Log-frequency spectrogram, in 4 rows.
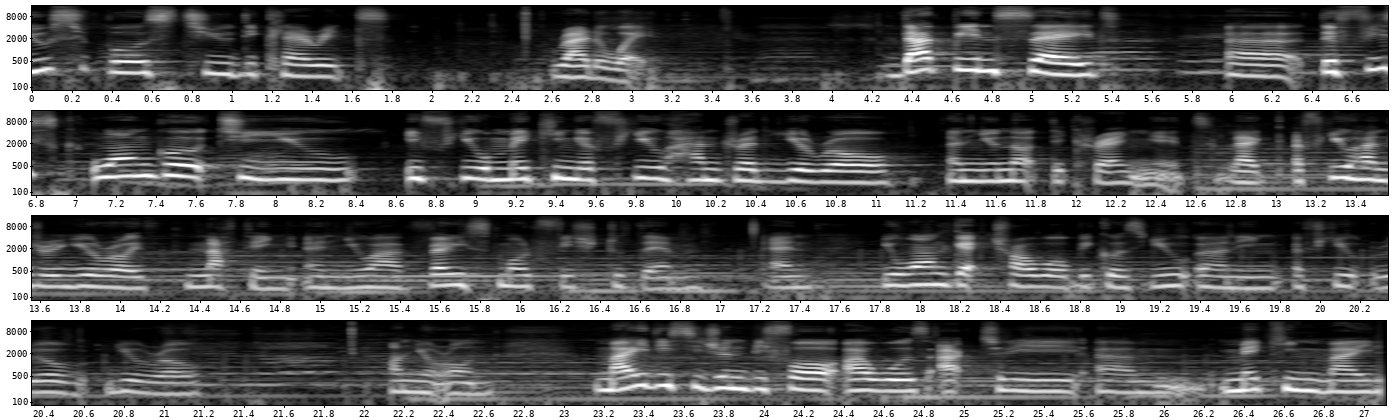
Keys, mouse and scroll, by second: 0.8 middle click, 2.1 middle click, 3.0-6.1 right drag, 6.1 g, 7.3 z, 9.6 a, 11.1 middle click, 14.9 middle click, 16.8 a, 17.3 a, 18.7-20.3 middle drag.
